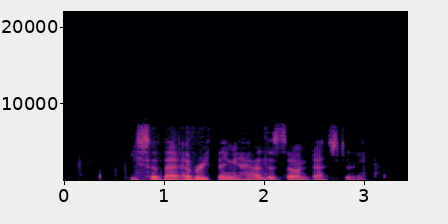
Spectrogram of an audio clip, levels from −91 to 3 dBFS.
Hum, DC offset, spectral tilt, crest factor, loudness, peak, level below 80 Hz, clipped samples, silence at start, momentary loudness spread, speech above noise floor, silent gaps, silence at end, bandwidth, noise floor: none; under 0.1%; -5 dB/octave; 20 dB; -39 LUFS; -20 dBFS; -74 dBFS; under 0.1%; 0.65 s; 16 LU; 23 dB; none; 0.45 s; 7.4 kHz; -62 dBFS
